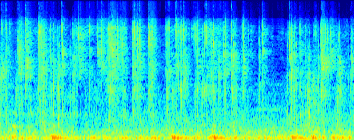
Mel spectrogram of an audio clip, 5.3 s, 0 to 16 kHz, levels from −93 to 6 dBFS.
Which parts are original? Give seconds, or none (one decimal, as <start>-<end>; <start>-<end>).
0.0-1.7; 2.5-3.1; 3.6-5.3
